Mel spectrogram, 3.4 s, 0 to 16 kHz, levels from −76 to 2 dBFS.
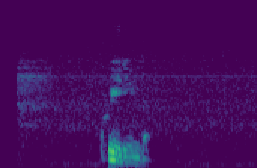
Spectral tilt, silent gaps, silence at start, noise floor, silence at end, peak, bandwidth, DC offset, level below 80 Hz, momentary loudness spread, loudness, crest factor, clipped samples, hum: -7.5 dB/octave; none; 0.2 s; -60 dBFS; 1.45 s; -12 dBFS; 11 kHz; under 0.1%; -66 dBFS; 27 LU; -30 LUFS; 24 dB; under 0.1%; none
